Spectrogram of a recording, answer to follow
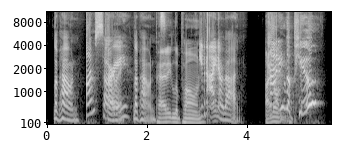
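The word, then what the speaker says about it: Patti LuPone: Why are people mad at Patty Lew? Leone. I'm sorry. Leone. Patty Leone.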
